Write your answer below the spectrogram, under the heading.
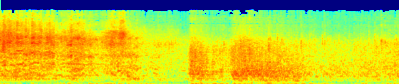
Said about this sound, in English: Oh, dear, it's raining.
